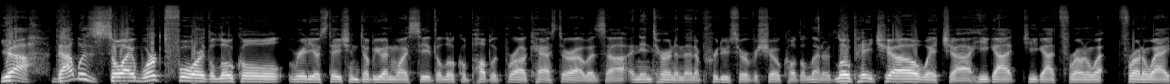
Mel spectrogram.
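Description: Speaking at a fairly quick pace with hardly any pauses, a man uses a medium pitch and ordinary pitch variation in a dry, close sound with no echo. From Long Island, New York. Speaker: podcast host and commentator. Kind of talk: interview conversation. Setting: studio. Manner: fast talker.

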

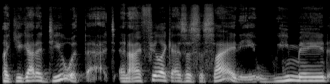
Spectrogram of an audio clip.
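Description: A normal speaking voice belongs to a man with an American accent, pitched fairly high with ordinary pitch variation, in a very clean recording with a silent background. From Minnesota, small town. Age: 40s. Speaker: urban planner and author. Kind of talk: casual chat.

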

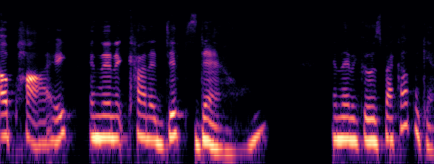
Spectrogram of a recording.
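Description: A woman speaks loudly at a medium pitch and a fairly slow pace. The background is quiet. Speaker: podcast host. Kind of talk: casual chat. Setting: video call. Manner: animated.

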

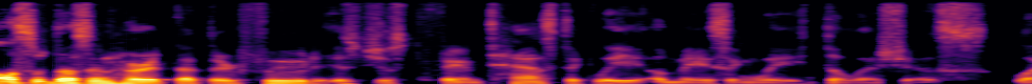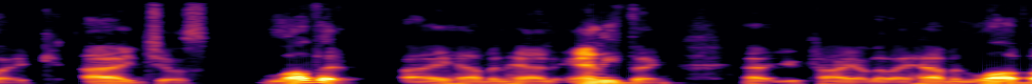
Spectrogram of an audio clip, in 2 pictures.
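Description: Speaking with an American accent at a moderate pace, a man has a fairly low, unremarkable speaking voice with lively intonation and big swings in loudness. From Massachusetts, US (Brookline). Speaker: food podcast host. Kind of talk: casual monologue. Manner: casual, rambling with fillers.

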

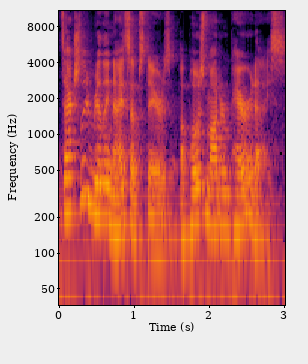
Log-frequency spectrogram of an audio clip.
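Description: A squeaky, put-on character voice at a fairly quick pace. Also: man. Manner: scoffing.

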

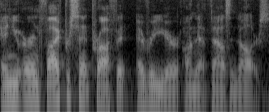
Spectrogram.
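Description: A man speaks in a dark, mellow tone on a very clean recording with a silent background. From Canada, Toronto. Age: 50s. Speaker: accountant. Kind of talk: interview.

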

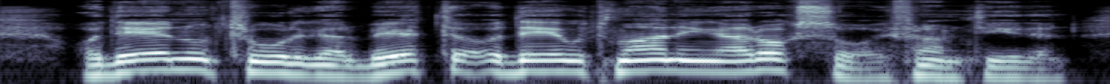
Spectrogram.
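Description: A man talks with a Bosnian accent. His pace is fairly quick. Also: very clean recording, silent background. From Bosnia, former Yugoslavia. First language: Bosnian (speaking Swedish). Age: 50s. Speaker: local politician and youth football coach. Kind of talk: interview conversation. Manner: hesitant, many fillers.

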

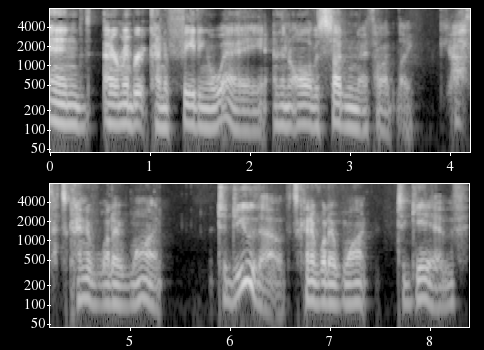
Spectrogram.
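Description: A man's medium-pitched, fairly quick delivery in an American accent, an ordinary speaking voice with fairly even intonation. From United States. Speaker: writer and author. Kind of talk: casual chat.

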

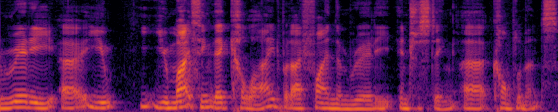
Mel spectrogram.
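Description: This recording is very clean, with a silent background. A man at medium pitch speaks at a moderate pace with fairly even intonation. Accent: northern English. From northern England, Peak District. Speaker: computer scientist and college principal. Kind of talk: interview. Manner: halting, many fillers.

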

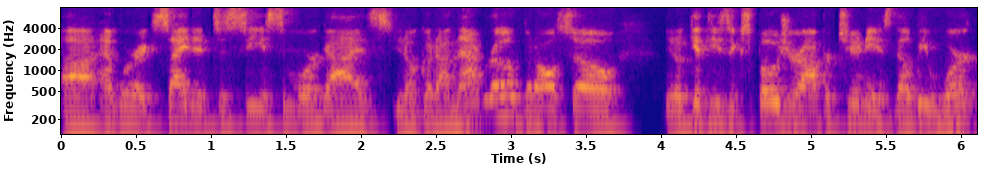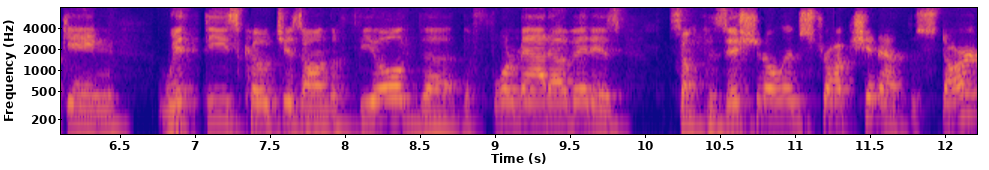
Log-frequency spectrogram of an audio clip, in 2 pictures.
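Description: The voice is somewhat breathy with ordinary pitch variation. The pace is fairly quick. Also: man, fairly high pitch for a man. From New Jersey, Princeton area. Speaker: lacrosse club director and coach. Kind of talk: interview.

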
